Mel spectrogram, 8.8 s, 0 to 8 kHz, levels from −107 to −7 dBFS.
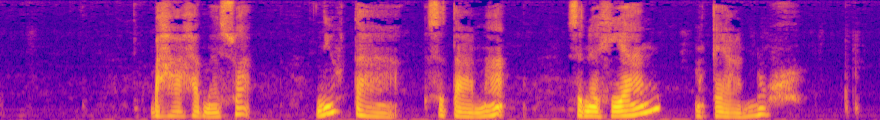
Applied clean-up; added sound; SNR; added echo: none; none; none; none.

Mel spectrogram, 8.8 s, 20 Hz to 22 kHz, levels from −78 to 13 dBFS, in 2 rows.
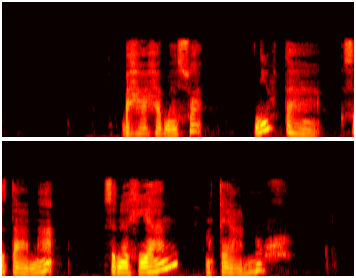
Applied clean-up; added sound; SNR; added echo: neural mask model DeepFilterNet 3.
